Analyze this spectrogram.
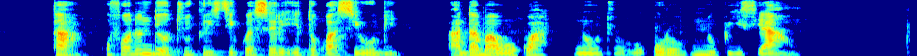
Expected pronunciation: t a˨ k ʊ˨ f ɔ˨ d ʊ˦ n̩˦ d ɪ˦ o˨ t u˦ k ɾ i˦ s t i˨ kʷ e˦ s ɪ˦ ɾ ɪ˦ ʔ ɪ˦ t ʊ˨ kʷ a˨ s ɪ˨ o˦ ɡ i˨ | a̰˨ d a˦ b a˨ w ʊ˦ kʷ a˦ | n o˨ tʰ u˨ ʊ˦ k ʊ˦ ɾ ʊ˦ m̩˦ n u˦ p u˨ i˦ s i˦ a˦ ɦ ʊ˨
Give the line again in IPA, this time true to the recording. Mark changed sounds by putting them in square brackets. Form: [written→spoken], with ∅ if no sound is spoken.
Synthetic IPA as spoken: t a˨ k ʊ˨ f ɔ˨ d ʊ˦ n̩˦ d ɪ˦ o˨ t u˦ k ɾ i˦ s t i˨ kʷ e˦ s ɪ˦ ɾ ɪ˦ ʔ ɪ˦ t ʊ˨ kʷ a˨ s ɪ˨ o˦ [ɡ→b] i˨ | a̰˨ d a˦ b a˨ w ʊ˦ kʷ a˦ | n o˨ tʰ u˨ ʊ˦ [k→k͡p] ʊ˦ ɾ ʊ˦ [m̩˦→n̩˦] n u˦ p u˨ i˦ s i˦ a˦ ɦ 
